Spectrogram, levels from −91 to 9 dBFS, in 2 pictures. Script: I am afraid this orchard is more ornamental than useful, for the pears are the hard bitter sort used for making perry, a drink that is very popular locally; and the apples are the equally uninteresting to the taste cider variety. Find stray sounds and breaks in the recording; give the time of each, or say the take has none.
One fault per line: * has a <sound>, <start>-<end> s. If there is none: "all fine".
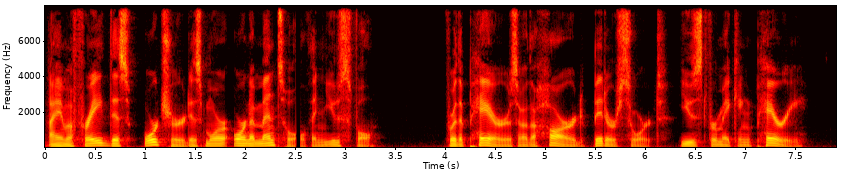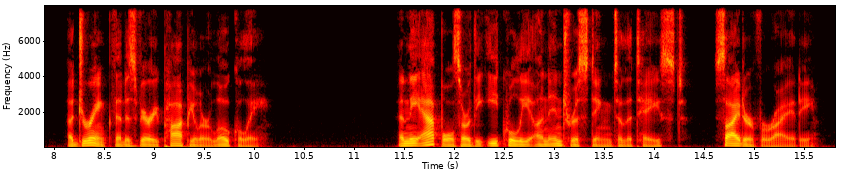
* has a dropout, 2.5-2.6 s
